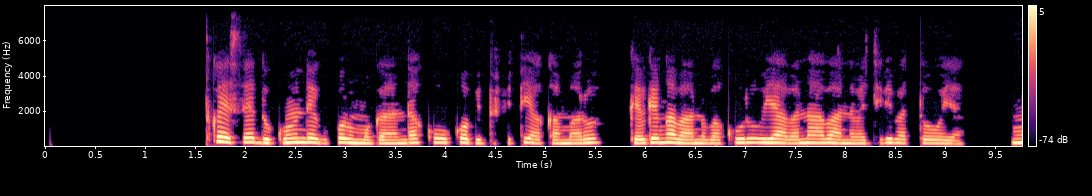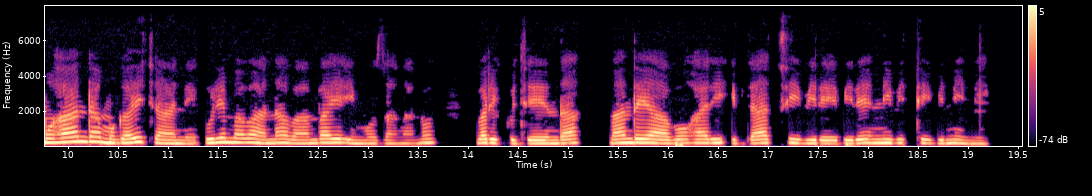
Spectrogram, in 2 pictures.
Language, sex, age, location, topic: Kinyarwanda, female, 18-24, Huye, education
